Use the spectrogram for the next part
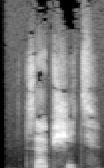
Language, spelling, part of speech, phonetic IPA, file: Russian, сообщить, verb, [sɐɐpˈɕːitʲ], Ru-сообщить.ogg
- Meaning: 1. to communicate, to report, to let know 2. to impart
